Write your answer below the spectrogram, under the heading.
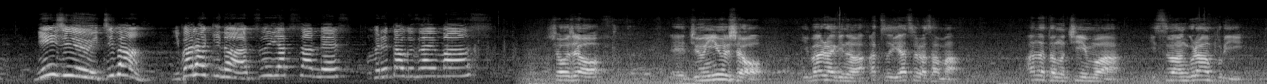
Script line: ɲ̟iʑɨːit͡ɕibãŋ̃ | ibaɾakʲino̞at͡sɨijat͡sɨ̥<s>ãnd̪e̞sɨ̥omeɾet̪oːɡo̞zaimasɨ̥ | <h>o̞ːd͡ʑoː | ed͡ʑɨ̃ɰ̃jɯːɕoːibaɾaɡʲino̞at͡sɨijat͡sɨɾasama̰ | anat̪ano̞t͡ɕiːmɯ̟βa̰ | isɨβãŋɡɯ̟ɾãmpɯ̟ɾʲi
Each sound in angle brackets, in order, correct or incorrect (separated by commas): correct, incorrect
